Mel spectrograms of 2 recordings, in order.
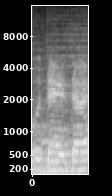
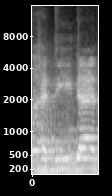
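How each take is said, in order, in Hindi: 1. नाम 'Hu' से शुरू होता है और 'Hudaida' जैसा बोला जाता है। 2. नाम 'Ha' से शुरू होता है और 'Hadida' जैसा बोला जाता है। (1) "वो हुदैदा है" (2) "नहीं है"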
